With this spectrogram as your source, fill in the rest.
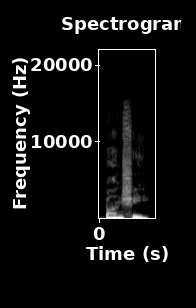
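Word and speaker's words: bean sí: Bened, pronounced roughly bansi, translates directly to woman of the fairy mound.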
